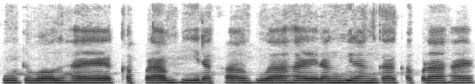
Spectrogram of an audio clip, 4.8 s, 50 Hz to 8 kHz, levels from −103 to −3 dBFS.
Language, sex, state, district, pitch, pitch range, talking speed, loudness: Hindi, female, Bihar, Purnia, 195 Hz, 195-200 Hz, 140 wpm, -22 LUFS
